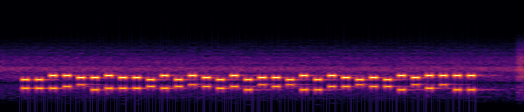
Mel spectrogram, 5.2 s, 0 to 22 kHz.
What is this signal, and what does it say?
DTMF, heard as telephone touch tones, dialled by machine, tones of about 60 ms, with a squelch burst at the end. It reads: 446902655767#849108*3198*87306#33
